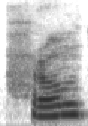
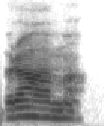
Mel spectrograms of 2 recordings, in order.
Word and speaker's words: Brahma: It was called the Prom Temple, which is a local pronunciation of Brahma.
